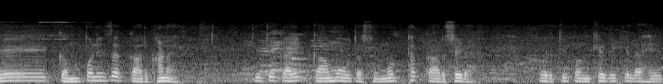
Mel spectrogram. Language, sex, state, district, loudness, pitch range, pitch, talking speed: Marathi, male, Maharashtra, Mumbai Suburban, -15 LUFS, 140-160 Hz, 150 Hz, 165 wpm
